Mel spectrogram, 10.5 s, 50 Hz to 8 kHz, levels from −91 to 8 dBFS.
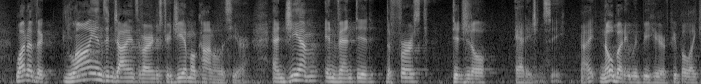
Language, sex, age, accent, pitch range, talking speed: English, male, 50-69, American, 130-200 Hz, 165 wpm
